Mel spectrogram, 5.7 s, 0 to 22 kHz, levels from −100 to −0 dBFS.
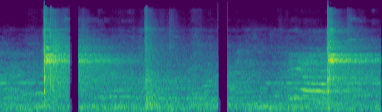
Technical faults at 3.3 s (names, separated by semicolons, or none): gap at a join of encoded pieces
